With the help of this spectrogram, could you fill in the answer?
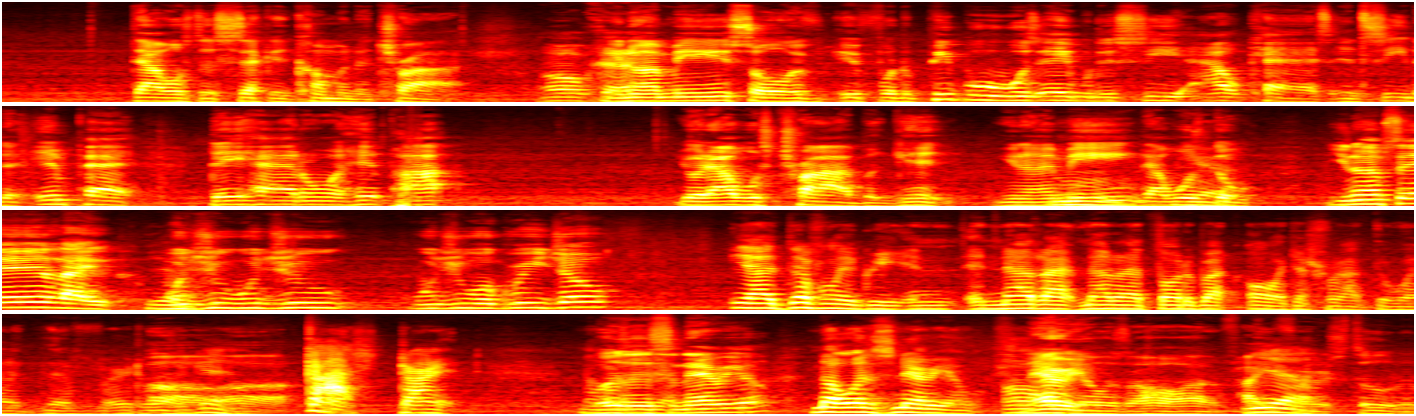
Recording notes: We are on location at the HOY!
